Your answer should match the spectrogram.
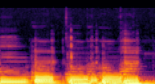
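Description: Electric bass (Fender Jazz Bass) playing a chromatic walk-up from E through F and F sharp to G: a quick run of plucked notes about half a second apart, ending on a held low note.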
